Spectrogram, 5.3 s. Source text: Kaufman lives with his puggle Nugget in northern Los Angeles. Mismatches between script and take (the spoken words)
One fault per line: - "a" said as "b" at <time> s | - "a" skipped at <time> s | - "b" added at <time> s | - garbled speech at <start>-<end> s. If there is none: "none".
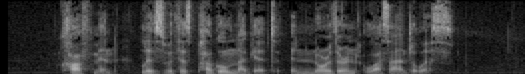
none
